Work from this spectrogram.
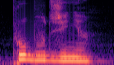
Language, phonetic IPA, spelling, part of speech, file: Ukrainian, [proˈbud͡ʒenʲːɐ], пробудження, noun, Uk-пробудження.ogg
- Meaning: verbal noun of пробуди́ти(ся) (probudýty(sja)): 1. waking up, awaking, awakening (ceasing to sleep) 2. awakening (revival of religion)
